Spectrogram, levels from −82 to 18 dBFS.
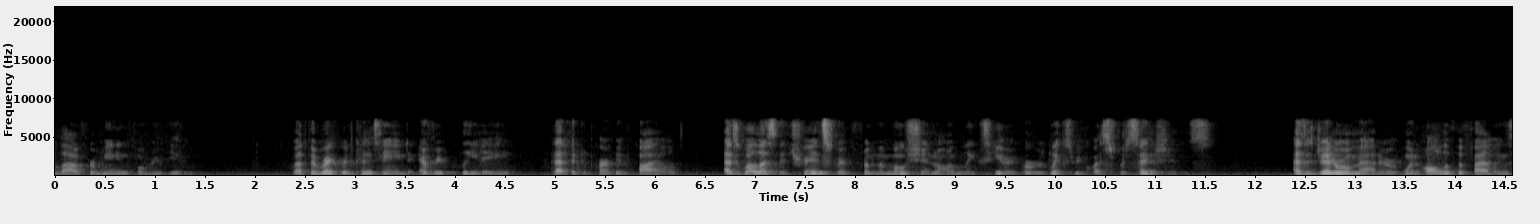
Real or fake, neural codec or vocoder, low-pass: fake; codec, 16 kHz, 4 kbps, FunCodec, trained on LibriTTS, 50 frames a second; 7.2 kHz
